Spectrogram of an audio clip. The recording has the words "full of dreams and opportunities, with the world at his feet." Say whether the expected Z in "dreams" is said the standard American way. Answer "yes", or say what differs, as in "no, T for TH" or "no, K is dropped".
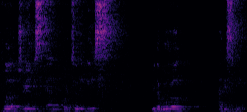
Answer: no, S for Z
